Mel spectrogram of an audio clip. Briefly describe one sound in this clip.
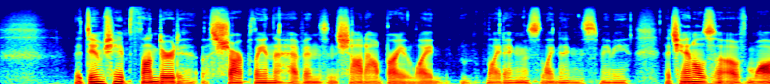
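A man reads out calmly, close to a microphone.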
